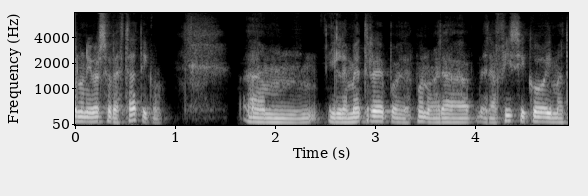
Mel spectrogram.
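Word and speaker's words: Lemaître: sacerdote de la época que se llamaba Lemaitre, creo que se pronuncia algo así en francés. Bueno, será Lemaitre. – Lemaitre.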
